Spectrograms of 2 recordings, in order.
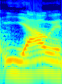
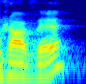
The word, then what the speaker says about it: Yahweh: Então, aqui vai ser, o I vai fazer o som do J, por isso que a gente fala Yahweh, não Javé, mas G, aqui é um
